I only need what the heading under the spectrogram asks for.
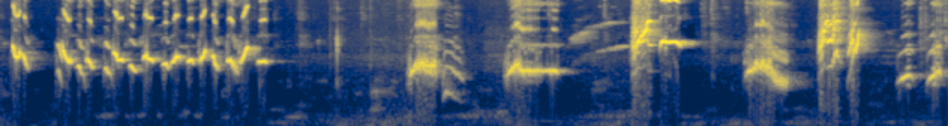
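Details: White-rumped shama singing to provoke other shamas: an opening rapid warbling trill, then loud varied phrases of harsh buzzy notes, upward-sliding whistles and sharp squeaks separated by short pauses.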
